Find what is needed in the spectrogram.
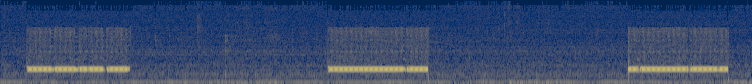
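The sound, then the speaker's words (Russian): A telephone ringback tone repeats three times as a call goes unanswered, each a steady, even-pitched tone about two seconds long, separated by quiet gaps of roughly four seconds over a faint low hum. “Не берет? Не, гудки идут.”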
